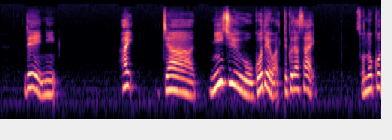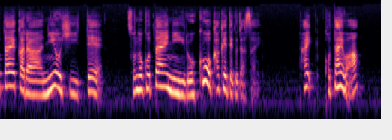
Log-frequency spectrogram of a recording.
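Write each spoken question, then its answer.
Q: はい、答えは?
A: 12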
